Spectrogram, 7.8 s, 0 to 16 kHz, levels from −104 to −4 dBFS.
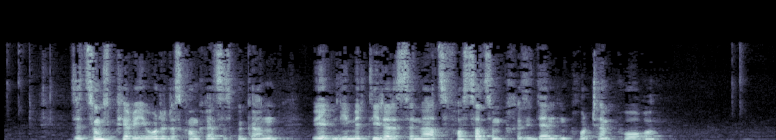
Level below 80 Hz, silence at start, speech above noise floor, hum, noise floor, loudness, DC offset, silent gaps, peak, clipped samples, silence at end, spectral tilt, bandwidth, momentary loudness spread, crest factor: -54 dBFS; 0.7 s; 49 dB; none; -70 dBFS; -22 LUFS; under 0.1%; none; -4 dBFS; under 0.1%; 1.15 s; -5 dB/octave; 11.5 kHz; 8 LU; 20 dB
